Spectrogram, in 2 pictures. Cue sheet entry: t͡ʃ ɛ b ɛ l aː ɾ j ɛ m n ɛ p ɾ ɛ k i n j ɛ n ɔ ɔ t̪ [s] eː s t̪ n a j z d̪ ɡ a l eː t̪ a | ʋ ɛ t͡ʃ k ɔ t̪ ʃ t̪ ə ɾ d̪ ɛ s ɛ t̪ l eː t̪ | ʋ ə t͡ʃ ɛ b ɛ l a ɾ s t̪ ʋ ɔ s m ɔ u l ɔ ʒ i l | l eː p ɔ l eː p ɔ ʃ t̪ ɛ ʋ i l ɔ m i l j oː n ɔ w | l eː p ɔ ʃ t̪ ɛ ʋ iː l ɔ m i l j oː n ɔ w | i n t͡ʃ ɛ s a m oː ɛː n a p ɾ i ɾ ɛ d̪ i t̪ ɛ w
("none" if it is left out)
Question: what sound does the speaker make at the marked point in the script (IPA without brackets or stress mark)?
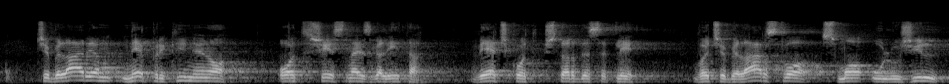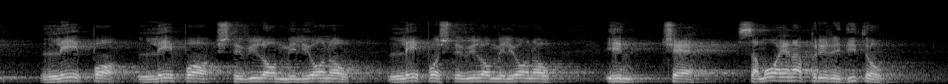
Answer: ʃ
